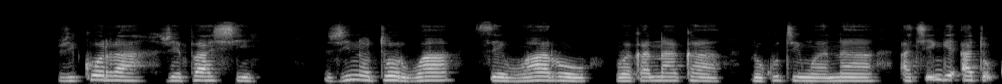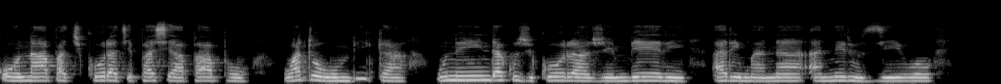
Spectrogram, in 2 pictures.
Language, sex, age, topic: Ndau, female, 25-35, education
